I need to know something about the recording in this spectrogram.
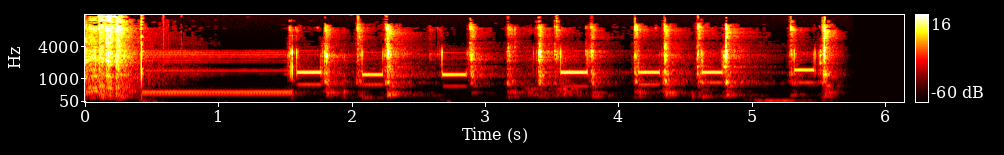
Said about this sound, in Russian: Я прошел пару кварталов до телефонной будки, опустил никель и приложил к уху трубку.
